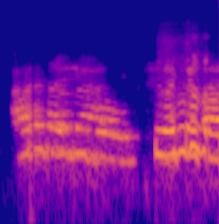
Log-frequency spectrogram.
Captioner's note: faintly speaking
